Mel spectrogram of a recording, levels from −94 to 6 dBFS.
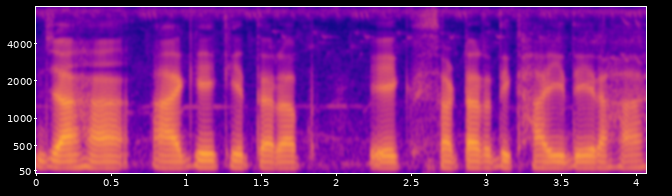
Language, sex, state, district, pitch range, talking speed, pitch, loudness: Hindi, male, Bihar, Kaimur, 110-115 Hz, 130 wpm, 110 Hz, -21 LUFS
